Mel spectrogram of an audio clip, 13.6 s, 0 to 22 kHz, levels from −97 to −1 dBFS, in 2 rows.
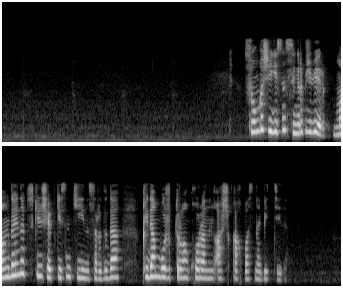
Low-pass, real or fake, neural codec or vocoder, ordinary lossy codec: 7.2 kHz; real; none; none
